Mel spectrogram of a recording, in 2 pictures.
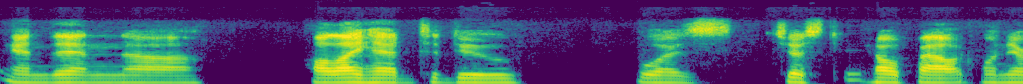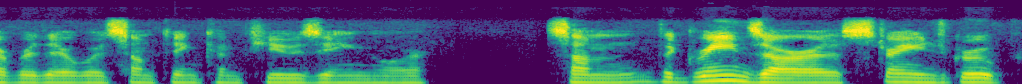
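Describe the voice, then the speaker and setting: Interviewer: easygoing man, slow delivery, dull muffled recording. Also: medium pitch, little pitch movement, darkish tone, no echo. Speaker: interviewer, facilitator. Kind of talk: casual interview chat.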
